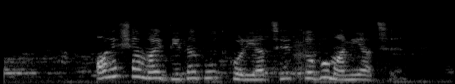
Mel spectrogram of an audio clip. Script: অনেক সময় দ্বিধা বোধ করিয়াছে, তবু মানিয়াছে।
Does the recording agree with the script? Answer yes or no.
yes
